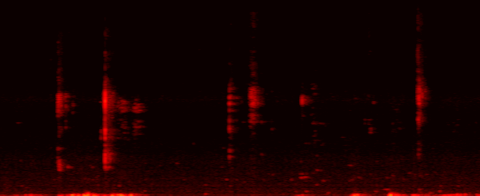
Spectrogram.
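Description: Eating by hand: fingers mixing and squeezing rice against a ceramic plate, giving scattered sharp little clicks and a few soft low thumps.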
